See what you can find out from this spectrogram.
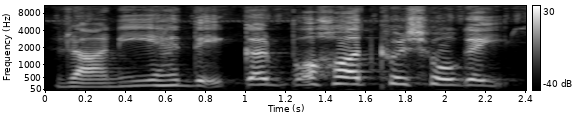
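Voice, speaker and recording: A woman narrates a moral bedtime story. Her voice sits at a middle pitch. She reads the scripted lines very slowly, phrase by phrase. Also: expressive.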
